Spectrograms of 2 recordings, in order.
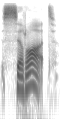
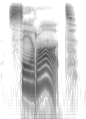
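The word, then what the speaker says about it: صراط: Now, a lot of us might instinctively say sirat with a light S sound, like the English word sir. But the letter here is not the light seen, it's the heavy sod. To say it right, your mouth has to get full and you produce this thick sound.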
